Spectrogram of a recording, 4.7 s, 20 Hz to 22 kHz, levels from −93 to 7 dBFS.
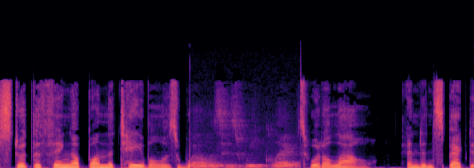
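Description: Short speech clip, and from 1.91 to 3.01 s it suddenly goes hollow and roomy, about 10 dB quieter with more room noise, then snaps back, likely a switch to a distant microphone.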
